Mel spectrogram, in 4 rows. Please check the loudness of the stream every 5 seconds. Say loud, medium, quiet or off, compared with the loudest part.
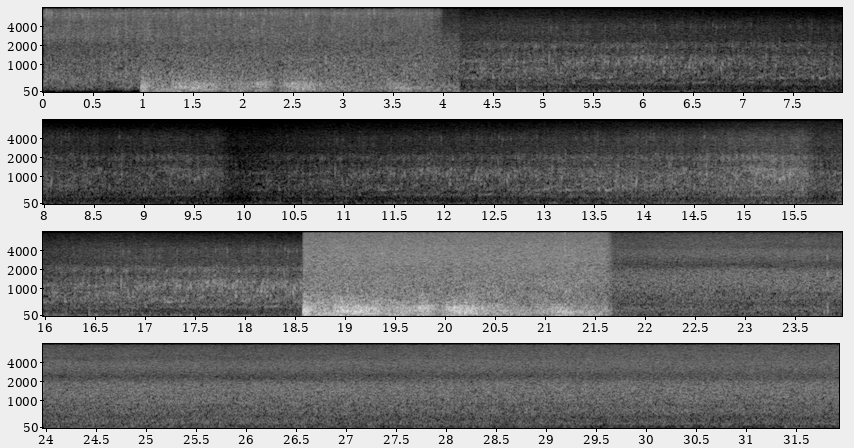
loud, medium, medium, loud, loud, loud, loud.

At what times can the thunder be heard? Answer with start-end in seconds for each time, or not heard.
0.9-4.2, 18.6-21.7.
